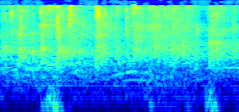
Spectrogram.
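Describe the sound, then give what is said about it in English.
An audience applauds steadily for a couple of seconds, a dense, even patter of many hands clapping with a few low thuds mixed in, no voices standing out above it. “Did the clapping just get louder?”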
